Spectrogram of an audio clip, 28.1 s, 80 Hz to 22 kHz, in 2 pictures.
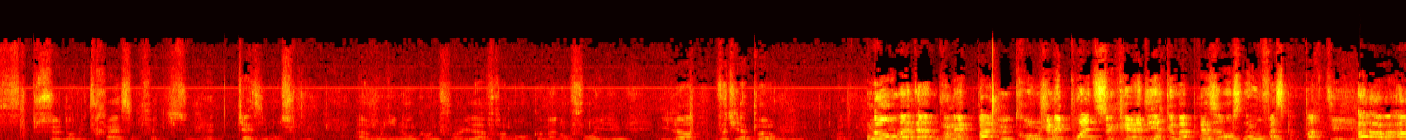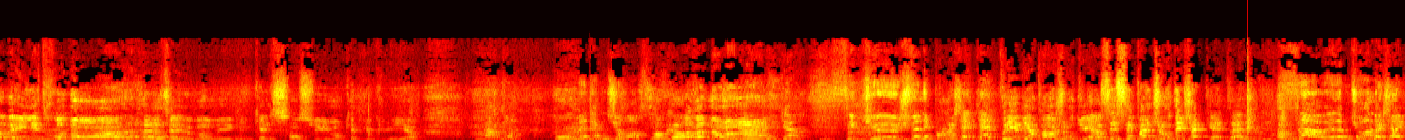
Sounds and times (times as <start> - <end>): Speech: 0.4 - 18.3, 18.9 - 28.1.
